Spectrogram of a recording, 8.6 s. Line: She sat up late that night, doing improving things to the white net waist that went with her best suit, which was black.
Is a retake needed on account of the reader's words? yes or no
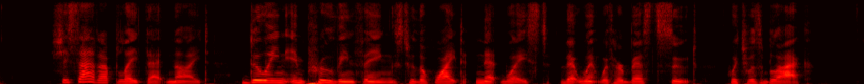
no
